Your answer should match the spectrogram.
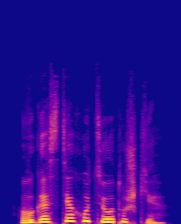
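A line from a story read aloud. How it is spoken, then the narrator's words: Cheerful chuckle. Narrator (Russian): бодро и весело хмыкнул он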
